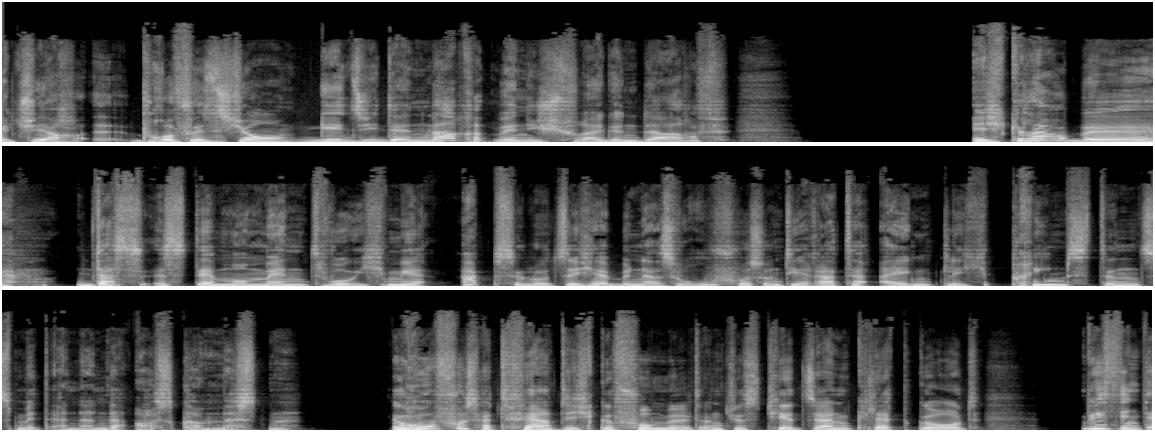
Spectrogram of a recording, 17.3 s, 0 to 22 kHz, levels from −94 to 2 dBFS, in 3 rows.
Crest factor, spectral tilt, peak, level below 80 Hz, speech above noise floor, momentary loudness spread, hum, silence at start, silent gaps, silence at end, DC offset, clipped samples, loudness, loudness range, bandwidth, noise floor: 18 dB; -5 dB/octave; -2 dBFS; -54 dBFS; over 72 dB; 9 LU; none; 0 s; none; 0 s; under 0.1%; under 0.1%; -19 LUFS; 4 LU; 19 kHz; under -90 dBFS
